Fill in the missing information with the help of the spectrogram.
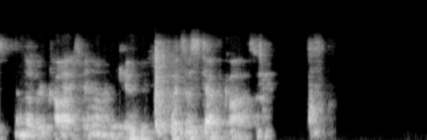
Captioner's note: laugh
